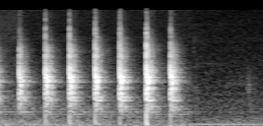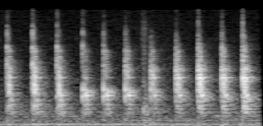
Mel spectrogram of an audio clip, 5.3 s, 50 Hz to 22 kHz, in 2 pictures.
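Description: A small metal tap tool held in the fingertips taps along a long, yellow-painted aluminum helicopter main rotor blade with a green stripe, a thin hollow-profile airfoil mounted on the aircraft and supported at its tip by a wooden stand, during a tap test. There are 18 sharp, bright, woody-sounding ticks centered near 1.8 kHz, each dying out quickly. Seven come in a steady run, then a short pause, then eleven more at a similar pace over a faint low hum.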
